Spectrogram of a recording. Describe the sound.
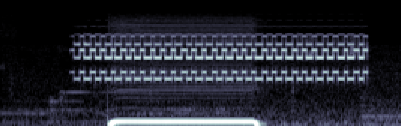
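A phone rings with an incoming call: a single continuous electronic ringtone, lasting about two seconds, with a steady low tone and bright, buzzy high overtones. It starts and stops cleanly, and no one talks over it.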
